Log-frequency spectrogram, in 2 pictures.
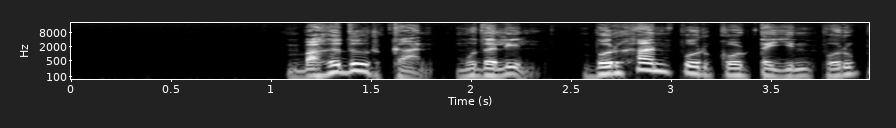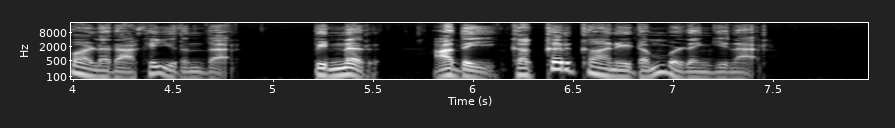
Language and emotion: Tamil, neutral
